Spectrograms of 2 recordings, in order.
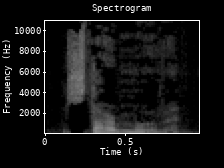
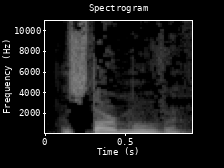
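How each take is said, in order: First: "Start moving" repeated much softer, falling; soft echo. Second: Said in the usual way. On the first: Shown as a demonstration. Pastor echoing his own call to the congregation, softly. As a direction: let "Start moving" echo back quietly.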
